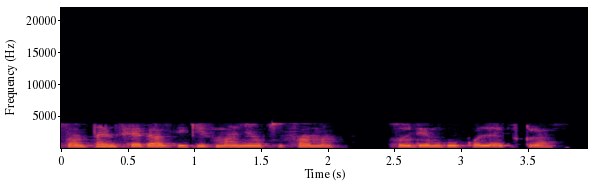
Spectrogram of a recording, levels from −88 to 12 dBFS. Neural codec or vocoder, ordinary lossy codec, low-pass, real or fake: none; AAC, 16 kbps; 7.2 kHz; real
